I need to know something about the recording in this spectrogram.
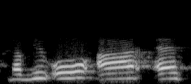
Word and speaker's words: worst: Worst, W-O-R-S-T, worst. In that R sound is not heard much.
